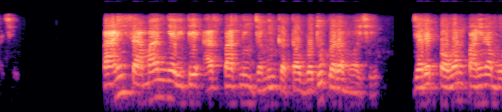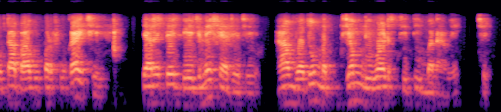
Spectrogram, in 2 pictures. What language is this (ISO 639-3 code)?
guj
